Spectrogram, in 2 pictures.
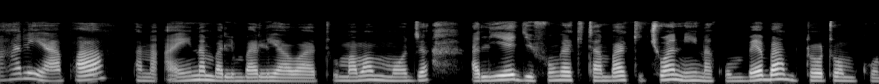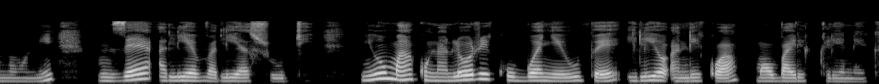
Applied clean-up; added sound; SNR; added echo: none; none; none; none.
